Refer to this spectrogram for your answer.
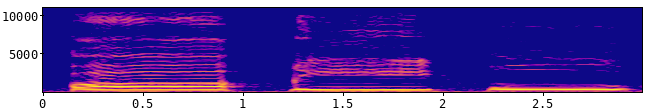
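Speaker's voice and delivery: قا قی قو stretched slowly from the throat; drawn-out drill. Shown as a demonstration. Teacher drilling ق slowly from the throat. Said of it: "حلق کے درمیان سے ہی ادا کریں گے".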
